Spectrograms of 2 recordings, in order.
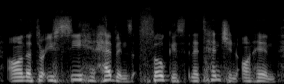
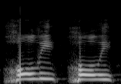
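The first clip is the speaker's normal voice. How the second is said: higher and louder angelic cry; 4 semitones higher, 6 dB louder, slower than usual. Acted. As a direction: cry each holy out to the heavens. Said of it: "they cried out to one another".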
